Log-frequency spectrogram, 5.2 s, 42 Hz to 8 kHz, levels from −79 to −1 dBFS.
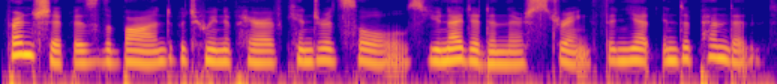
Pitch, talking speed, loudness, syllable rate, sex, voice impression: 180 Hz, 195 wpm, -20 LUFS, 4.9 syllables/s, female, feminine, slightly gender-neutral, slightly young, slightly adult-like, thin, slightly tensed, slightly powerful, hard, clear, fluent, slightly cute, cool, very intellectual, refreshing, very sincere, very calm, very friendly, reassuring, very unique, elegant, very sweet, slightly lively, very kind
